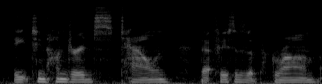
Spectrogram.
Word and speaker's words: pogrom: And he actually set it in a fictional setting of like I think 1800s town that faces a pogrom.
